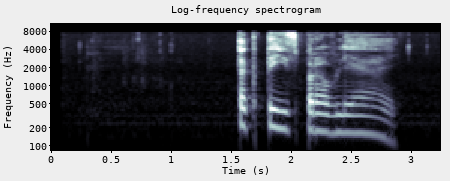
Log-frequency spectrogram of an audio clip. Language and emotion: Russian, neutral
